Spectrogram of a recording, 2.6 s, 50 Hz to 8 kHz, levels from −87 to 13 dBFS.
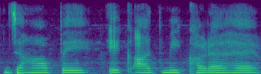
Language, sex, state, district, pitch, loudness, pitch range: Hindi, female, Chhattisgarh, Raipur, 240 Hz, -18 LUFS, 230-250 Hz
